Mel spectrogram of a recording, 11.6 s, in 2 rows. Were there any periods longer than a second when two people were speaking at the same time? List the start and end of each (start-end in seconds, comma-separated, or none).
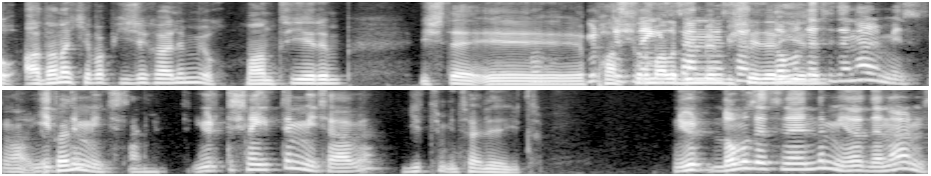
3.6-5.2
